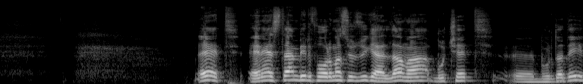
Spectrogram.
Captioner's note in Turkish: iç çeker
